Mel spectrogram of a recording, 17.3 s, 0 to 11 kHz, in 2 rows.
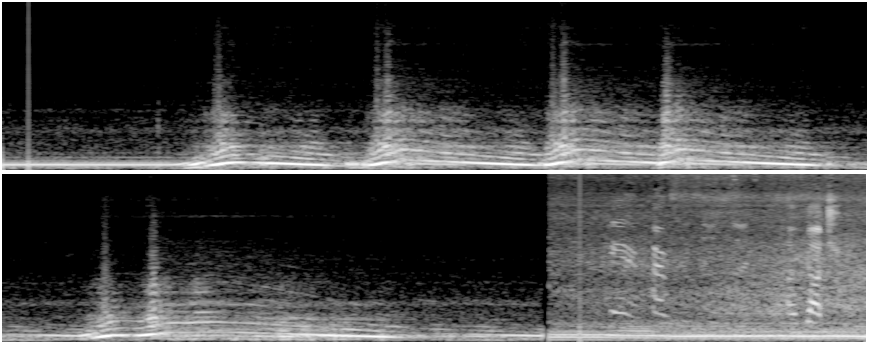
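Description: Exhaust of a 2016 Dodge Challenger with a 3.6L V6 and an aftermarket loud exhaust, heard from inside the cabin: a series of deep revs rising and falling in repeated bursts, followed by a steadier rumble with voices joining at the end.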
